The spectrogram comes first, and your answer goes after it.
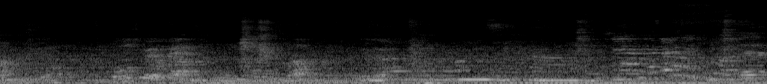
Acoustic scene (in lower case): restaurant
